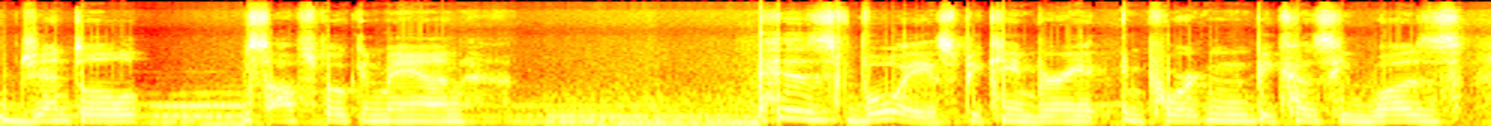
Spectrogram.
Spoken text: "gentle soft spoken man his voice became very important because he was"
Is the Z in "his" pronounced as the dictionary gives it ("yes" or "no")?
yes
